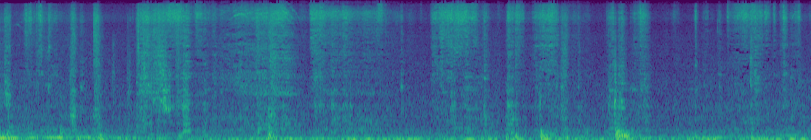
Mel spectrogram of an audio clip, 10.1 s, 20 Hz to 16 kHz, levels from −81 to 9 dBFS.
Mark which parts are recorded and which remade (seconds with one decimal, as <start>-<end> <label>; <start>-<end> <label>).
0.0-2.1 remade; 2.1-2.5 recorded; 2.5-7.7 remade; 7.7-10.1 recorded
